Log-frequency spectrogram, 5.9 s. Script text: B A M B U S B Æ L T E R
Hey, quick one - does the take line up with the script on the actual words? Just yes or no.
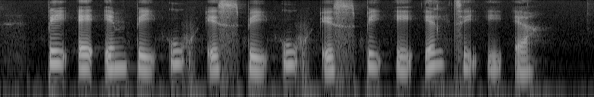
no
